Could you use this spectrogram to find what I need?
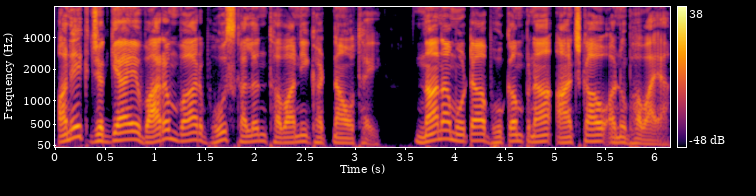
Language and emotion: Gujarati, neutral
